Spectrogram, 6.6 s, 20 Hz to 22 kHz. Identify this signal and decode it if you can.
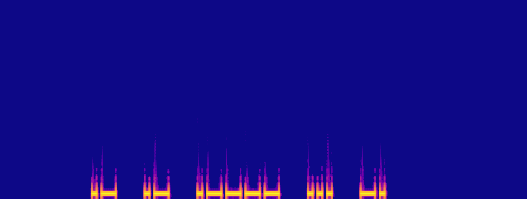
Morse code, heard as a keyed tone, about 20 wpm, spaced as for 14 wpm, 700 Hz. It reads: AA1SN
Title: 055 Lesson 10g - Letter r - Call Signs 20wpm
